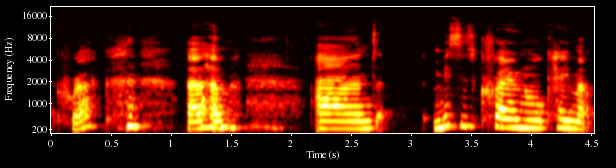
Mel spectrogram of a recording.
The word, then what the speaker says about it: craic: about CRA I see I'm glad that I was told that you don't say it that you say it like crack and mrs.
